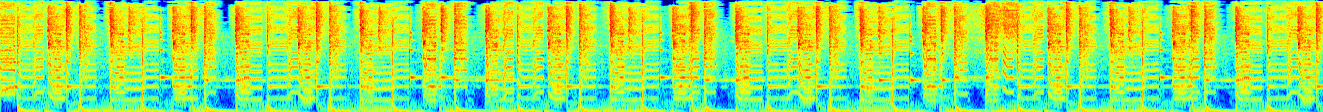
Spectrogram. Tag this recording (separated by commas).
Music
